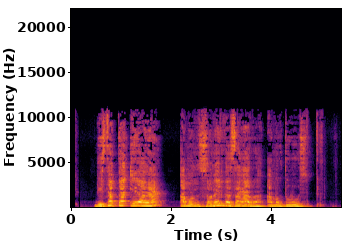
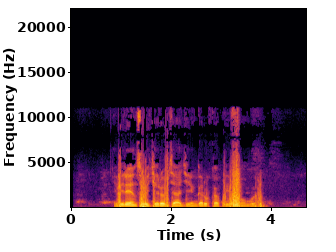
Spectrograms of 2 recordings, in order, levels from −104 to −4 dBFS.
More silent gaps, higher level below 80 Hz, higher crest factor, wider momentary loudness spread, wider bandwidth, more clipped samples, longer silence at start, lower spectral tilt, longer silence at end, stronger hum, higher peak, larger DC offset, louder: neither; second, -60 dBFS vs -40 dBFS; about the same, 16 dB vs 18 dB; about the same, 11 LU vs 10 LU; about the same, 11 kHz vs 11.5 kHz; neither; first, 0.45 s vs 0.1 s; about the same, -6 dB/octave vs -6 dB/octave; second, 0.4 s vs 0.85 s; neither; second, -6 dBFS vs -2 dBFS; neither; second, -21 LUFS vs -18 LUFS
